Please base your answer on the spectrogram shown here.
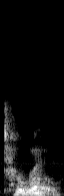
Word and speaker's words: tarot: this is um it's it's just a British version compared to them American version and I used to do the psychic um fairs and all that stuff people would always be like it's tarot it's tarot you know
